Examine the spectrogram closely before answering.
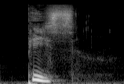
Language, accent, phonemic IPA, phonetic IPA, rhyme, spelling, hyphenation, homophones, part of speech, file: English, Received Pronunciation, /ˈpiːs/, [ˈpʰɪi̯s], -iːs, peace, peace, piece, noun / interjection / verb, En-uk-peace.ogg
- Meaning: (noun) 1. A state of tranquility, quiet, and harmony. For instance, a state free from civil disturbance 2. A feeling of tranquility, free from oppressive and unpleasant thoughts and emotions 3. Death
